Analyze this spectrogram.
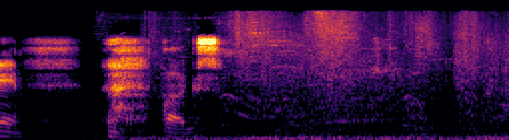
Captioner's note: sigh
